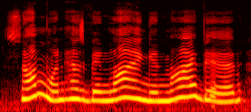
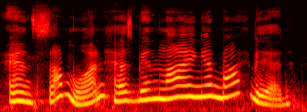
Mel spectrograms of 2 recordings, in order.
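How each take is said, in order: First: It is said in a little baby voice. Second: It is said in a middle-sized voice.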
